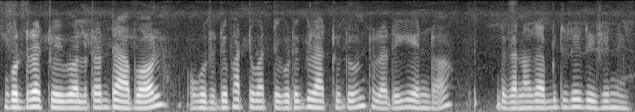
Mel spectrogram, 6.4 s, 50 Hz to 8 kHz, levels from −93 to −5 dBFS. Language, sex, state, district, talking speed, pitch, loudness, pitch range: Chakma, female, Tripura, Unakoti, 180 wpm, 180 Hz, -17 LUFS, 170-185 Hz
